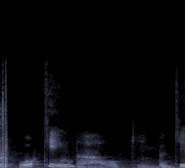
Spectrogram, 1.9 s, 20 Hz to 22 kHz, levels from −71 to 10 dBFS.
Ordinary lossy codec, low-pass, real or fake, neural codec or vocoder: none; 14.4 kHz; fake; autoencoder, 48 kHz, 32 numbers a frame, DAC-VAE, trained on Japanese speech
